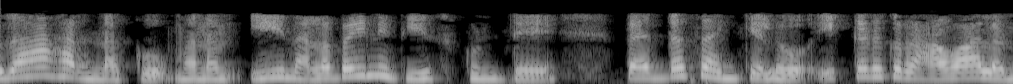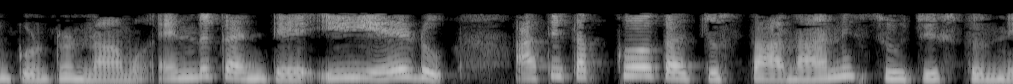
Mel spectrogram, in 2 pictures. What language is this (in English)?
Telugu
